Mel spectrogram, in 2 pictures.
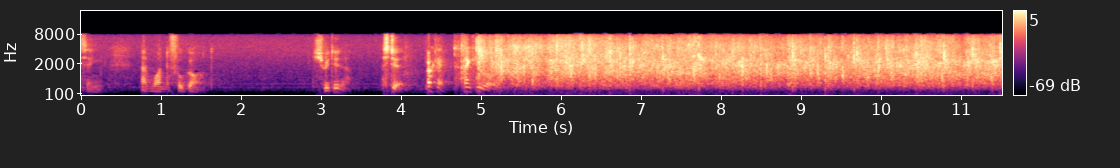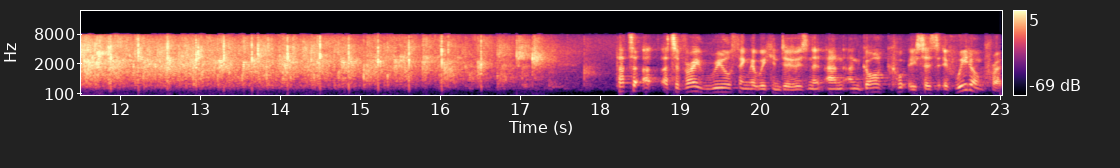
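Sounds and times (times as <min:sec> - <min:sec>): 
speech: 0:00.0 - 0:01.7, 0:03.0 - 0:05.7, 0:18.3 - 0:23.0
audience clapping: 0:04.7 - 0:18.1.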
